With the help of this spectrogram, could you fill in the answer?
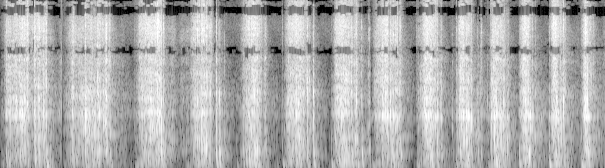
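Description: A large, dry synthetic foam car sponge, a solid porous block, is scratched and dug into with long black nails, with small crumbs coming off. Repeated rough scraping strokes rise and fall in a steady rhythm, each a dry, crackling rasp with a bright hiss on top.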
